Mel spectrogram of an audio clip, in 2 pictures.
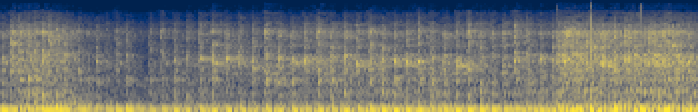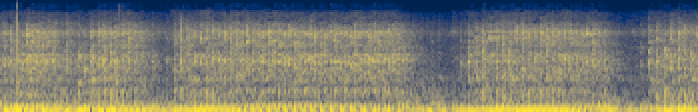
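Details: Forklift engine after replacing the bad spark plug: steady, even beat with smooth firing rhythm and no stumble or miss; misfire fixed, running cleanly.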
